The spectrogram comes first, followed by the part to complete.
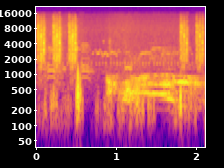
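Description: Male lions growling and snarling in a territorial fight. A rough, pitched growling starts about a second in and carries on, after a few short sharp sounds in the first half second.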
